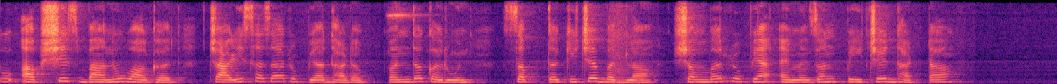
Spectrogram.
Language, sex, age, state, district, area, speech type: Goan Konkani, female, 18-30, Goa, Ponda, rural, read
